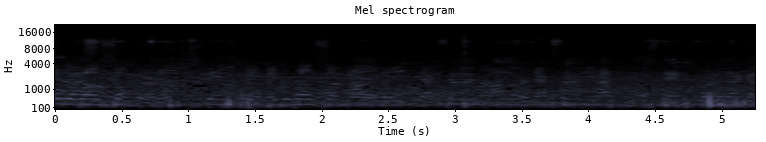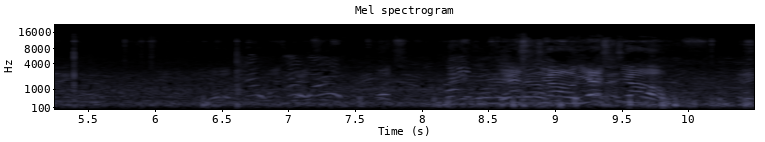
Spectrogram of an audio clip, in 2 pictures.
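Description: Indistinct voices of players and people on the touchline calling and chattering across an outdoor soccer field, growing louder near the end. There is a single sharp knock about five seconds in.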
